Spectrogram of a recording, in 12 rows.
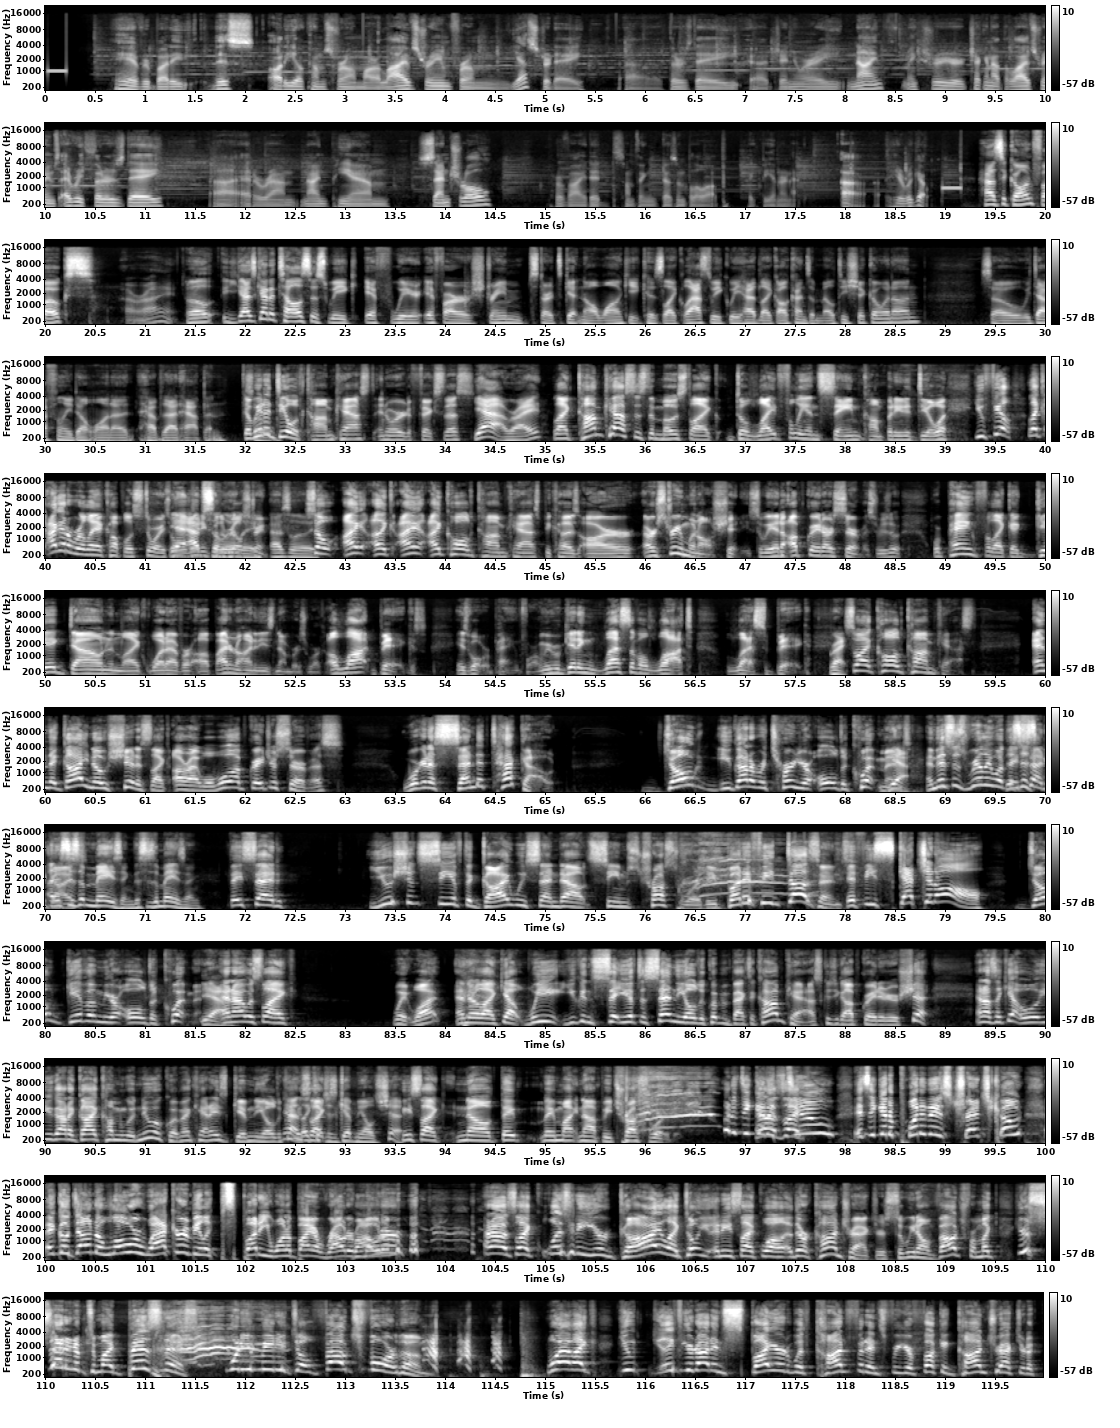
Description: Audio from our Thursday night livestream 1/9/2020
